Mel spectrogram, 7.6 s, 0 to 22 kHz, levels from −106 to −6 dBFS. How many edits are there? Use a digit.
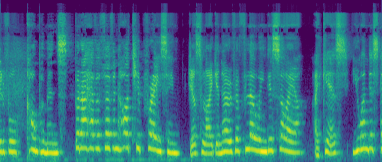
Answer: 3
